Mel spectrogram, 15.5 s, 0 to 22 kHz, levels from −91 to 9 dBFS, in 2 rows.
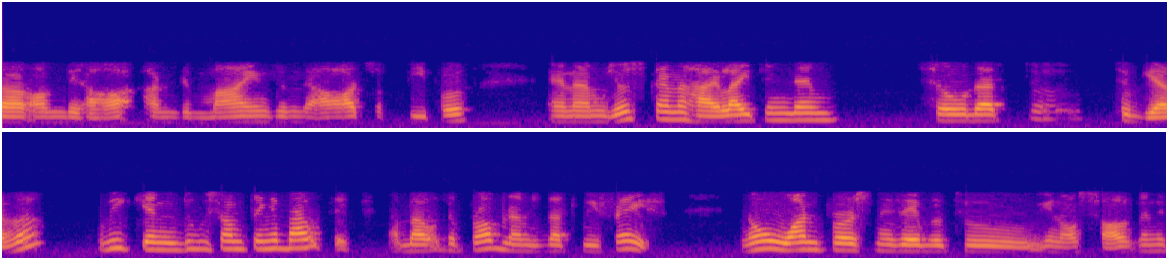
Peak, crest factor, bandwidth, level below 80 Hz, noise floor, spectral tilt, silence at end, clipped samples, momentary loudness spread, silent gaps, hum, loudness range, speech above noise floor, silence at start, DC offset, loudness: -4 dBFS; 18 dB; 3.8 kHz; -68 dBFS; -65 dBFS; -8 dB/octave; 0 s; under 0.1%; 14 LU; none; none; 4 LU; 43 dB; 0 s; under 0.1%; -22 LUFS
